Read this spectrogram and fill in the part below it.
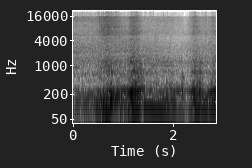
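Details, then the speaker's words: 1989 Nissan 240SX revved in the shop right after a Flowtech Red Hot glasspack muffler was welded in to cure a high-pitched cackle: short revs with a deep, smooth, solid exhaust note and no cackle. "that is much better already and I'm not still in the shop but I'd already sounds better don't have that crazy loud high-pitched cackle to it it's just got a good good solid tone to it"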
